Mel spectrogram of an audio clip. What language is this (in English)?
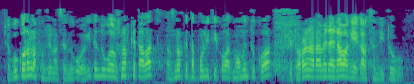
Basque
